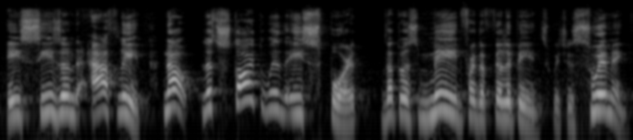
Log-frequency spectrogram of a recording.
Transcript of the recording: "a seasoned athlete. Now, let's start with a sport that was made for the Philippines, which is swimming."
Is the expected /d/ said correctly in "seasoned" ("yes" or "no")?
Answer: yes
